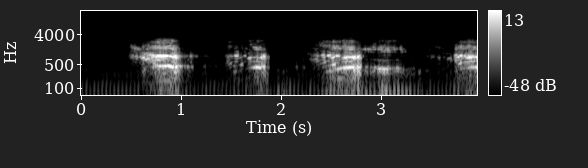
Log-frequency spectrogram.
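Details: Red deer stag of the Carpathians bellowing during the late-September 2022 breeding season in Bucovina: a series of rough, throaty roars, the first loudest, followed by shorter grunting bursts and another roar, in an otherwise quiet setting.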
